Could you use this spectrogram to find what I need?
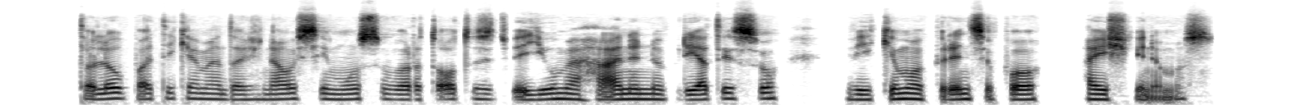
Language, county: Lithuanian, Klaipėda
